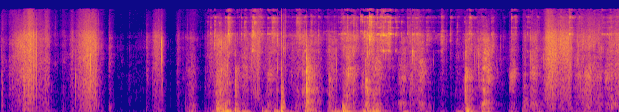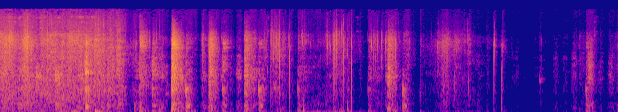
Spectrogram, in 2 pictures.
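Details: German Shepherd during play indoors, heavy breathing and panting with a few soft whimpers and rustling movement, busiest in the middle, then quieter breaths toward the end.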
